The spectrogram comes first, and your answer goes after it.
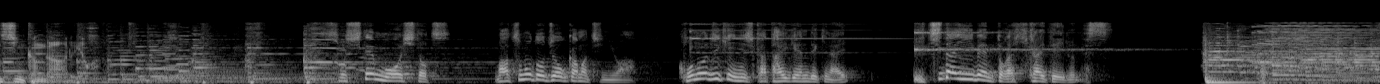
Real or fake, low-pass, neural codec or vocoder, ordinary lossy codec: real; 7.2 kHz; none; none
